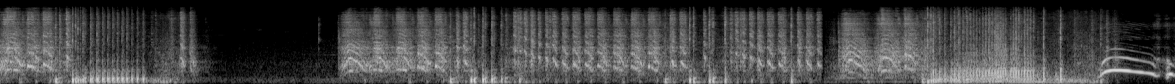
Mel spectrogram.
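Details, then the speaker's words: Half-scale NASCAR kart with a 750cc four-cylinder motorcycle engine, abandoned outside four years, first start on starter fluid: fires and buzzes ragged in short bursts, cutting out, maybe starting to pull fuel near the end; owner suspects clogged carburetors, no fuel delivery. "I normally don't recommend spraying starter fluid in but I had enough of hearing it run like that I want to hear this thing rev up and run for a little bit and it kind of started like it might have started pulling fuel just a little bit towards the end"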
